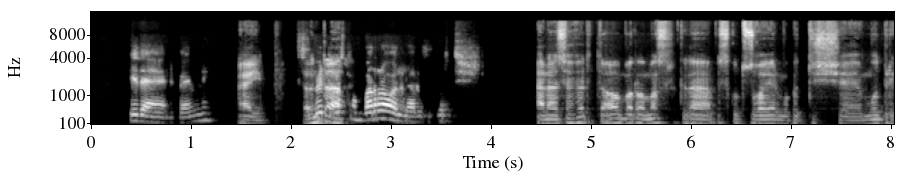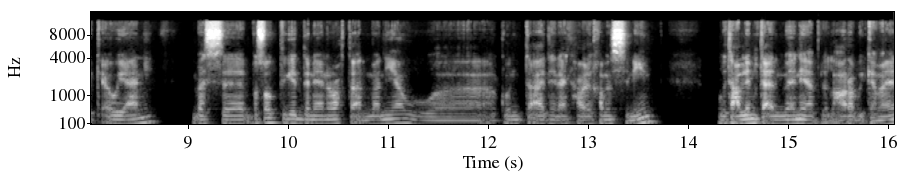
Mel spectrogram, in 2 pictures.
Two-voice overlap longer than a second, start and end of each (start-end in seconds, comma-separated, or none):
none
